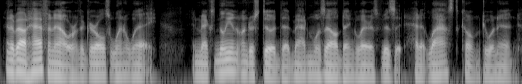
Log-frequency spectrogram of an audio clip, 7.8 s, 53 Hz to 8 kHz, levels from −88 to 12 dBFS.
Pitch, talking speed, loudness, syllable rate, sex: 90 Hz, 175 wpm, -20 LUFS, 5.1 syllables/s, male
